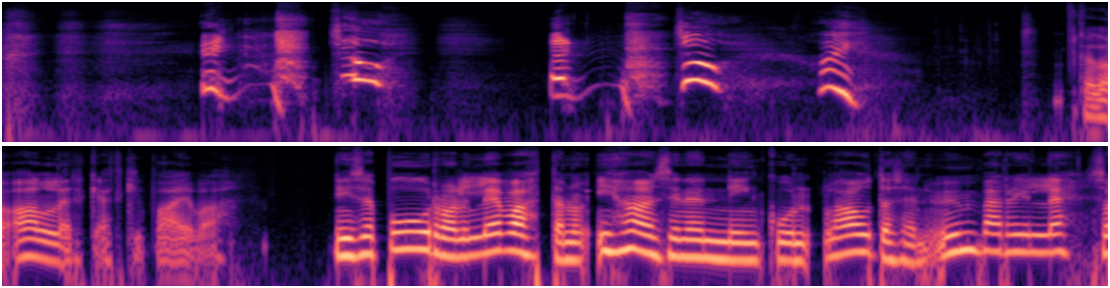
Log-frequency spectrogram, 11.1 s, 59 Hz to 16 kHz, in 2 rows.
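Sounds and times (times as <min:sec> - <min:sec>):
person sneezing: 0:01.0 - 0:02.0, 0:02.8 - 0:03.7
speech: 0:05.4 - 0:11.0.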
